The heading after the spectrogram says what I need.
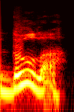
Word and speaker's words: doula: what the heck is a doula I did did I pronounce it right that is correct Terry is somebody who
